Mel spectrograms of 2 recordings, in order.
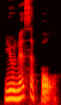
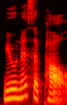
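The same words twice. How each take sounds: First: The ending sounds like a reduced 'ple'. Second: The ending sounds like a full 'pal'. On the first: The speaker calls it right. "ple 정도의 발음이다" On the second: The speaker calls it wrong. "pal 하시면 틀린 발음이에요. municipal 하면은 틀렸고요"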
